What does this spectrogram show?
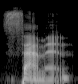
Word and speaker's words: salmon: not salmon it's salmon the L is silent salmon I don't know why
